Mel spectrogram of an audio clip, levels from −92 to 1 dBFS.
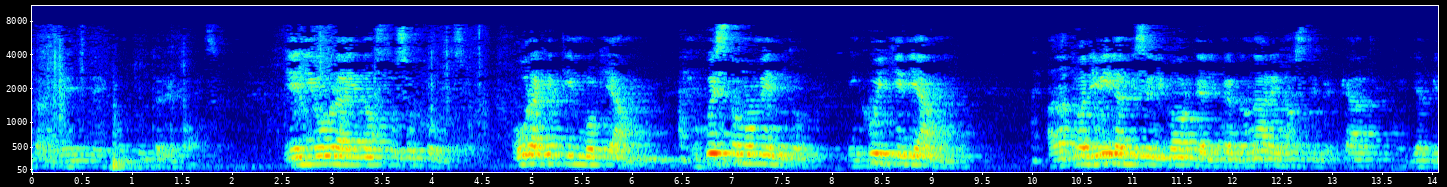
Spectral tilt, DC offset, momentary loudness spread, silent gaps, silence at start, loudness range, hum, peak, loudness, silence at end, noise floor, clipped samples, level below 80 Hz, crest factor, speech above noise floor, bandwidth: -6 dB/octave; under 0.1%; 21 LU; none; 0 s; 5 LU; none; -10 dBFS; -31 LUFS; 0 s; -70 dBFS; under 0.1%; -78 dBFS; 22 dB; 39 dB; 7.8 kHz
